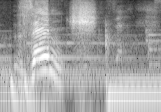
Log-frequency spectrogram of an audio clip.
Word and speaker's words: Zench: I said Zench, you went Zench. I did, guys. Zench. It's like a Zench. It's got a silent T. You don't actually pronounce the T, but it's still got like a Zench on it.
